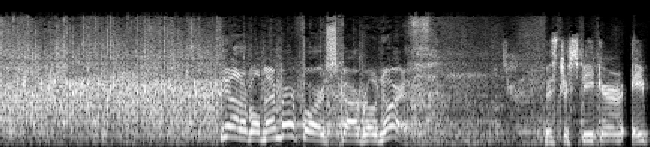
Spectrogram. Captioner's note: applause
